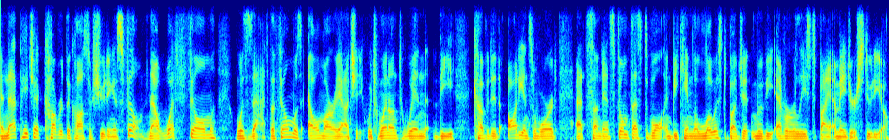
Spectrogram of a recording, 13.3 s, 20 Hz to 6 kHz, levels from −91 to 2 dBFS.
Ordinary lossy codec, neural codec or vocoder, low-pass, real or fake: Opus, 32 kbps; none; 5.4 kHz; real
